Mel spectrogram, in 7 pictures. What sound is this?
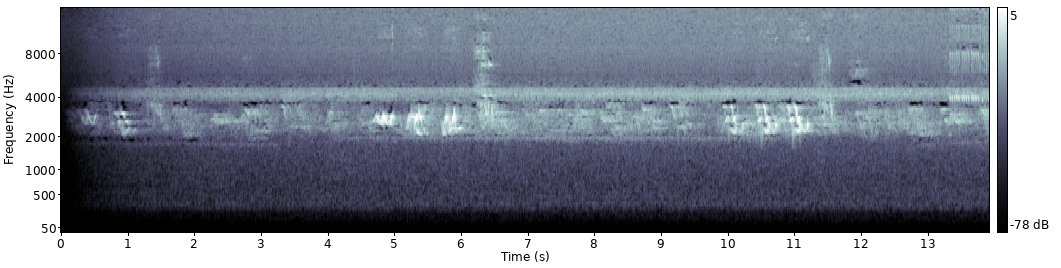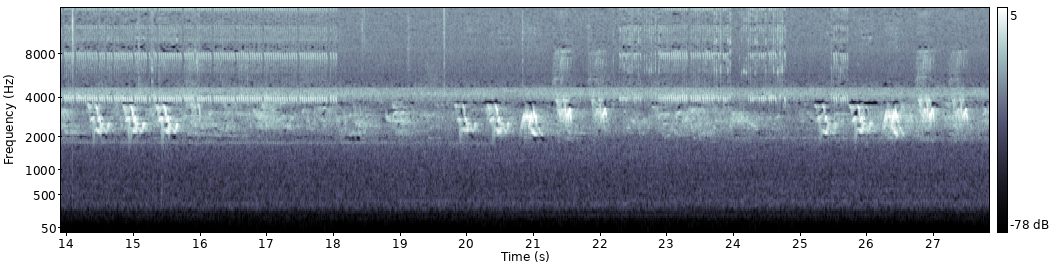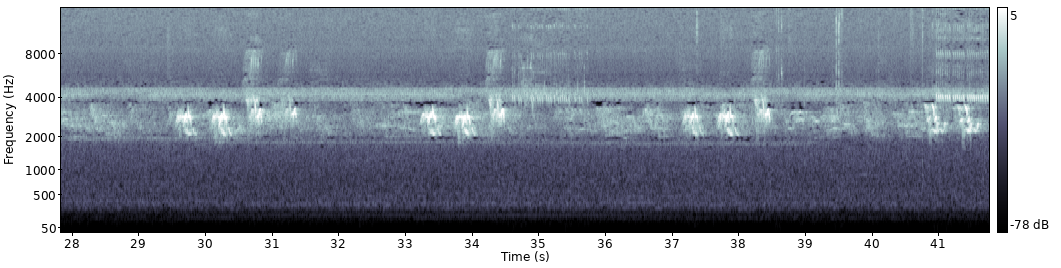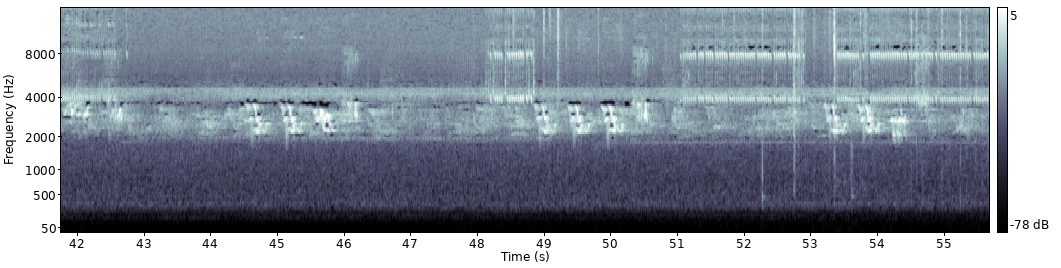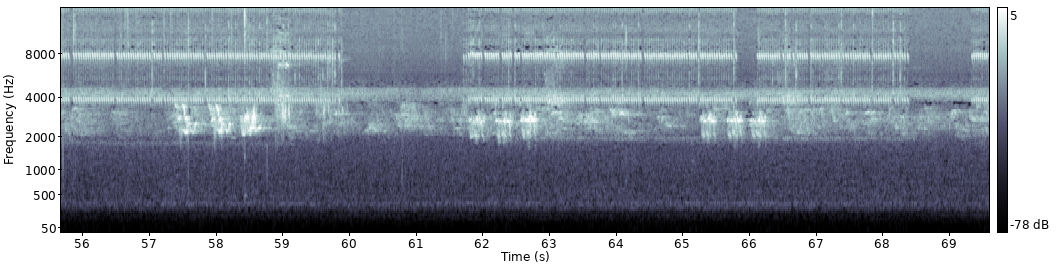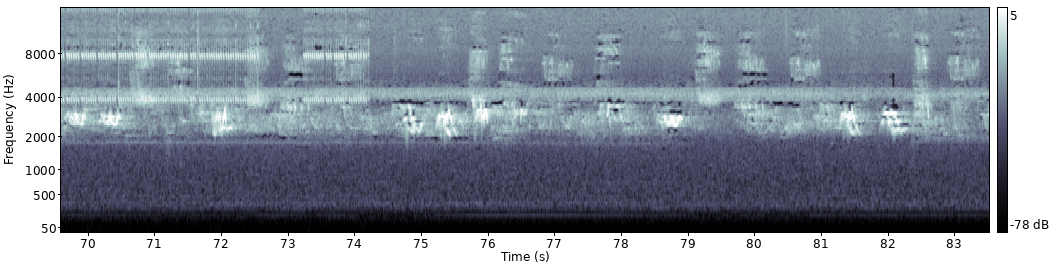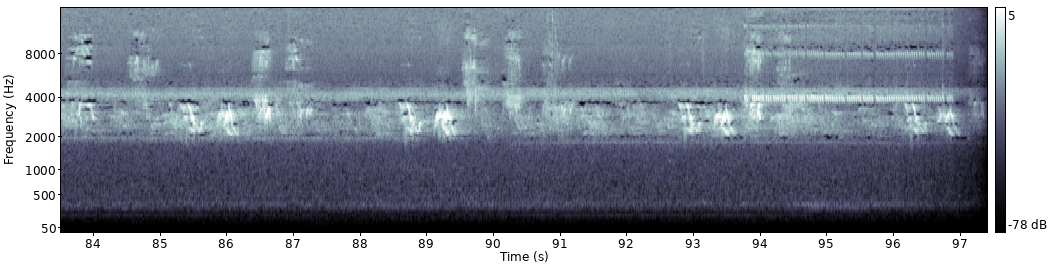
Recorded in early April 2012 at about 5:00 A.M. in a rural area. I used the Handy Zoom H4N with the internal built-in microphones.
ambience, birds, crickets, early-morning, field-recording, forest, katydid, nature, nature-scape, peaceful, pleasant, serene, sound-scape, spring, woods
